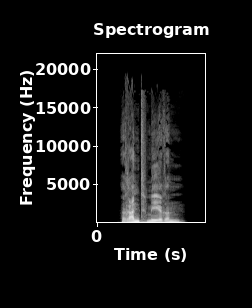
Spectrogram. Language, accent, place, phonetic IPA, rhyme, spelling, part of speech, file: German, Germany, Berlin, [ˈʁantˌmeːʁən], -antmeːʁən, Randmeeren, noun, De-Randmeeren.ogg
- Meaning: dative plural of Randmeer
